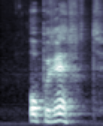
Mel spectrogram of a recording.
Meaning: sincere, honest, upright, upstanding
- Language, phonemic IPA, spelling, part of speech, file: Dutch, /ɔpˈrɛxt/, oprecht, adjective, Nl-oprecht.ogg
